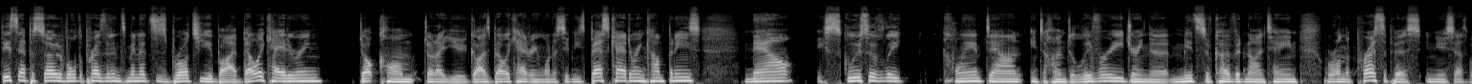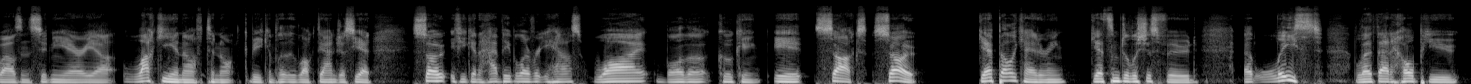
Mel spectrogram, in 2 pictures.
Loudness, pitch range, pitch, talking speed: -18 LUFS, 110-145 Hz, 125 Hz, 175 wpm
